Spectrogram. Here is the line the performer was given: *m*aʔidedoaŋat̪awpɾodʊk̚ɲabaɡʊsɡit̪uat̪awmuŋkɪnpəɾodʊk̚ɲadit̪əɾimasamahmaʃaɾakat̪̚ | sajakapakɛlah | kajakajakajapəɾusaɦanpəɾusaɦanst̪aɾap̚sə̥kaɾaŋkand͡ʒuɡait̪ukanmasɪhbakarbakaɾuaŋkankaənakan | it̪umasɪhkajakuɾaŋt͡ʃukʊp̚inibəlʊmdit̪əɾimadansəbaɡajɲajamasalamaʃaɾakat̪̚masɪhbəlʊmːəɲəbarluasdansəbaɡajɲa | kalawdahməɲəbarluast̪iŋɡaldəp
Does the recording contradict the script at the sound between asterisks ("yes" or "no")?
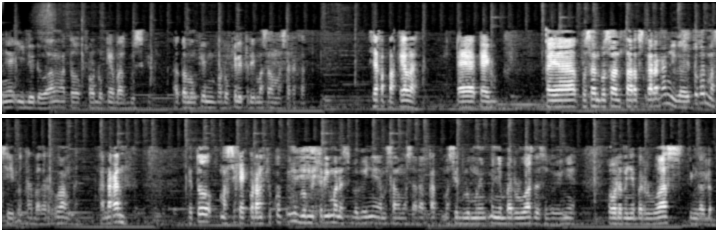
yes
